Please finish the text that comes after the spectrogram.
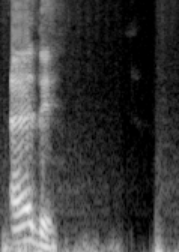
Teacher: দাল কলকলার হরফ নিচের দিকে ধাবিত করে ধাক্কা দিয়ে উচ্চারণ করব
